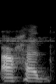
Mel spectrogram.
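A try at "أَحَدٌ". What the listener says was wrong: আহাদ কলকলা করতে হবে না। আহাদ ও আহাদুন সমস্যা নেই।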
